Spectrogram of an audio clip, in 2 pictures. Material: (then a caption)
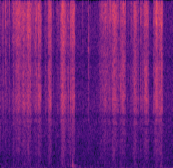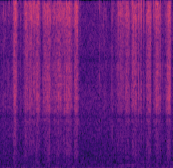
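Nylon. The stiff white nylon bristles of a small pink plastic nail brush are scratched and flicked with a fingernail, giving quick, bright, crackly bursts of scratching and rustling. A steady low hum runs underneath throughout.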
